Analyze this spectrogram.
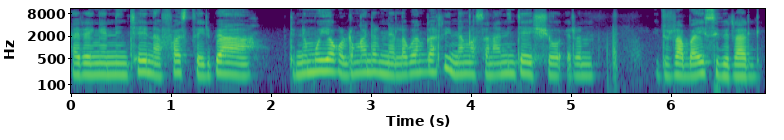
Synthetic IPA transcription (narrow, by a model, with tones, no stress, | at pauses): a˨i˨ɾɛ˨ŋɛ˨ni˨nt͡ʃɛ˦i˦na˨fa˦sta˨di˦pa˦ | ti˨ni˦mʊ˦ja˦kɔ˨lʊ˦ŋa˦nɛ˦ɾɔ˦nɛ˨la˦ka˦ŋɡa˦ri˦˨na˦ŋa˨sa˨na˦nɪ˦ɲt͡ʃɛ˦ɪ˨ʃɔ˦ʔɪ˨ɾɔ˦n | i˨tu˨ɾa˨ba˨i˦si˨bi˨ɾa˦li˨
